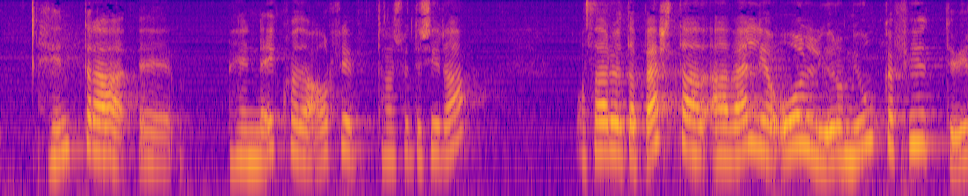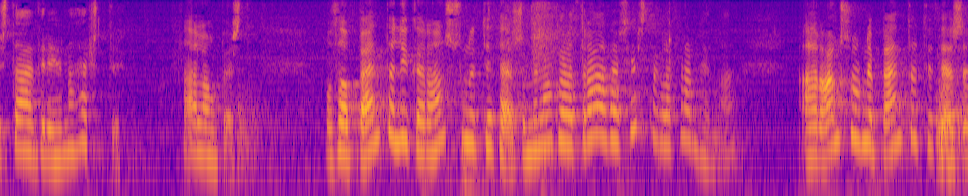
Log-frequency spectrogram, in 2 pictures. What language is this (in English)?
Icelandic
